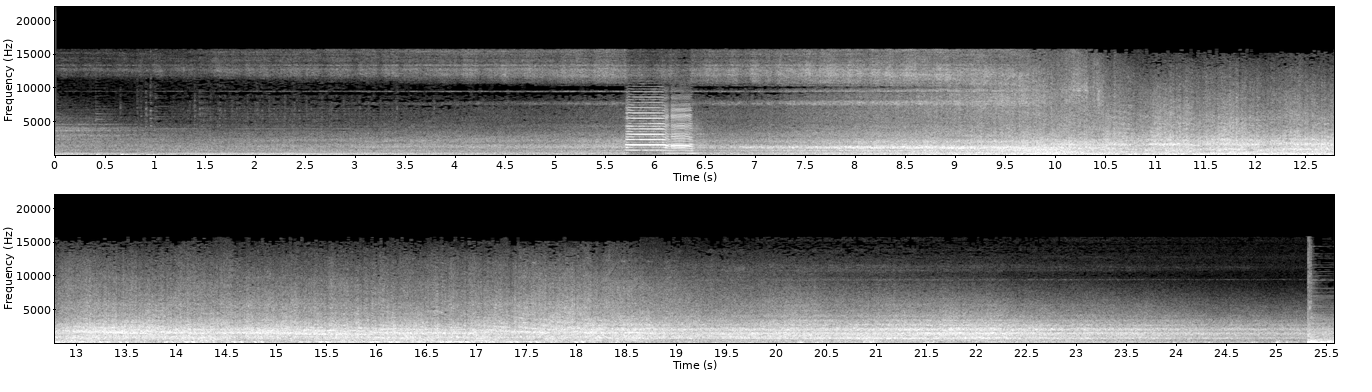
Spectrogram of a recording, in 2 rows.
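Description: An EA1-class electric locomotive gives one short horn blast about six seconds in. Then it and its passenger coaches pass at speed, and the rush of wheels on rail builds, holds for about fifteen seconds and fades near the end.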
